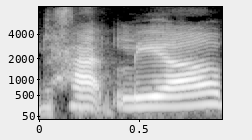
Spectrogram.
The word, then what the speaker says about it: cattleya: Lea is the yeah the way I've I've been saying cat Lea but it sounds better when you say catala yeah it rolls it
